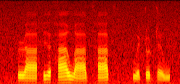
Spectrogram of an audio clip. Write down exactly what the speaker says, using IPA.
ɹ aː˨˩ h ɨ˧ ə̯ h aː˧˥ w aː˨˩˦ t̪ʰ aː˧˥ t̪ʰ ə˨˩ k̚ t̪ʰ u˨˩ ə̯ ʈ o˧˥ ʈ ə˨˩˨ w

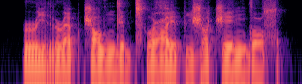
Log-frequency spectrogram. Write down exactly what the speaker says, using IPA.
ɹ i r ɹ æ p t͡ʃ ɒ w n d e b t͡sʼ o ʕ e p i ʒ ɒ t͡ʃ e ŋ ɡ o sˤ

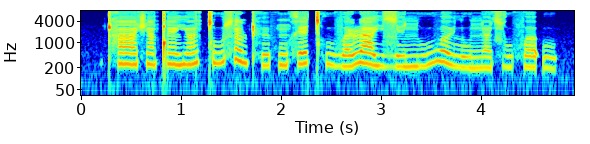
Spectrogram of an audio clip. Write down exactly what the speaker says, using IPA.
ʈʰ ã ʃ ã ǃ ɛ̃ j ɐ̃ ǀ u ɬ ã ɭ ʈʰ ø f ũ x ɛ ǀʰ u v ɐ ɭ a j ɮ ɪ ɲ u β ʌ y̯ l u ɲ ɐ̃ ɕ u f ʌ ʔ u

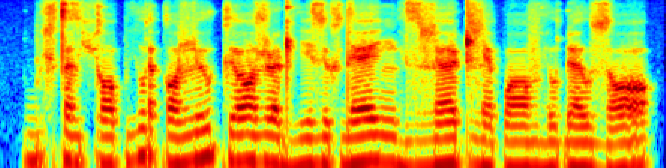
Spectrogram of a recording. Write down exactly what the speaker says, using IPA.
b i̤ x t ʌ z ç ɔː p i̤ u̯ ɾ ʌ k ɔ ɮ ʉ u̯ kʲ ɔː z ɭ ʌ ɖʱ iː z ʉ x d ɛː i̯ ŋ ɛ̤ z ɮ ɜː ʈ ɮ ɛ p ɔː v ɛ̤ u̯ ɗ ɜ u̯ z ɔ

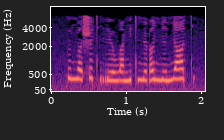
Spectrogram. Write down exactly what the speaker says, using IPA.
k ɯ ŋ ʌ ʃ ʌ tʲ rʲ o w a ŋ i tʲ ɲ ɛ ɽ ʌ ɲ ɯ ɲ a tʲ

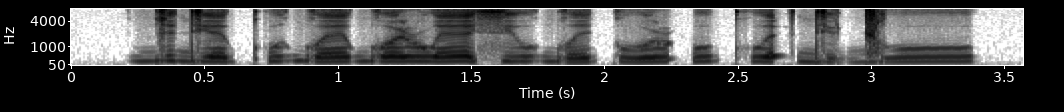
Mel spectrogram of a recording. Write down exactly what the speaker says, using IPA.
ɡ ɪ˧˥˧ dʲ ɛː˨ kʷʼ i˨˥ ɡʷ ɛː˨˥ ɡʷ ɤ˦˥ ɭ w ɛː˧˥˧ sʲ uː˦˥ ɡʷ eː˨˥ k uː˨˥ ɭ ʔ u˧˥˧ kʷʰ ɛ˦˥ ʔ dʲ ə˞˨ ɡ͡ǁ uː˦˥

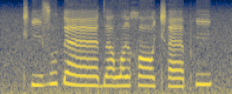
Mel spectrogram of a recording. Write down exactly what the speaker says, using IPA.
cʰ i z u ɗ æː d æ lˠ i χ ɒː cʰ æ pʰ i

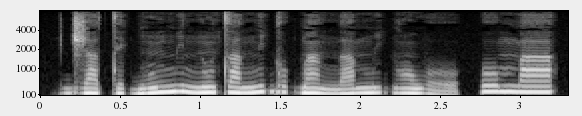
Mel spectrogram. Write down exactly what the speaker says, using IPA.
d͡ʒ a˨ t e˨ ɡ͡b ũ˨˦ m i˦˨ n ũ˧ t a˧ n i˦ ɡ o˦ ɡ͡b ã˦˨ n a˨˦ m i˧ ɡ ɔ̃˧ w o˨ | o˦ m a˦

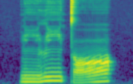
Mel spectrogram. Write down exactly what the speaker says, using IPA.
ɾ ĩ˧ l ĩ˦ t ɔ˨˦

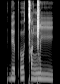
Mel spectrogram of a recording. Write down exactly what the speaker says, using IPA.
ɠ e pʼ ʊ ǀ ʌ ŋ͡ǁ i

